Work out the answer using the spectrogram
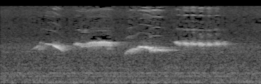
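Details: Quiet self-directed song of a male blackbird in a yard: clear mellow whistles in four drawn-out phrases, each gliding up or down, sung close and fairly loud against faint low rumble.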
